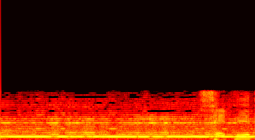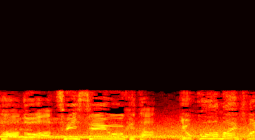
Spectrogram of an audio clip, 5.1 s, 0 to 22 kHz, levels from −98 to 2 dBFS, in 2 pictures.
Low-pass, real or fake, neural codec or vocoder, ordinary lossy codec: none; real; none; none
